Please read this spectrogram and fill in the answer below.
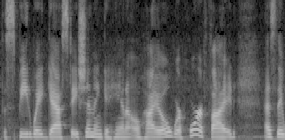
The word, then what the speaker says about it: Gahanna: Gahanna? – I guess. G-A-H-A-N-N-A. – Gahanna it is.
